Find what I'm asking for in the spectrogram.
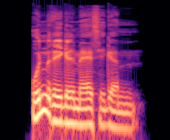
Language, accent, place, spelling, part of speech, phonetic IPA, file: German, Germany, Berlin, unregelmäßigem, adjective, [ˈʊnʁeːɡl̩ˌmɛːsɪɡəm], De-unregelmäßigem.ogg
- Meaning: strong dative masculine/neuter singular of unregelmäßig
